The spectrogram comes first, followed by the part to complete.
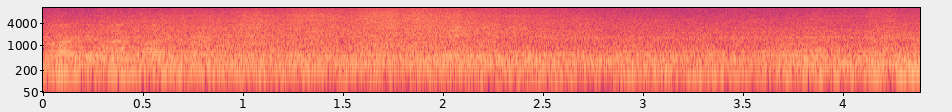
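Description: Dirt-track modified race cars' engines running hard as a pack of cars races around the track: a steady, dense engine drone.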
